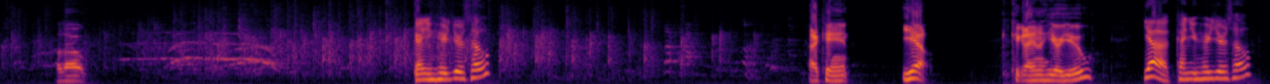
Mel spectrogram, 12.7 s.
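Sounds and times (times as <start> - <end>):
studio audience at a radio station applauding and cheering: 0.0 - 7.8
speech: 0.6 - 1.0, 4.2 - 5.0, 8.2 - 9.4, 10.1 - 12.6
laughter: 5.5 - 8.4.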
